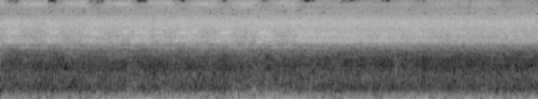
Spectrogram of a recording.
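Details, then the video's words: Cicadas calling on a summer day in the bamboo grove of Yongsan Family Park, a dense, steady high-pitched hiss that fills the clip without break, with faint low park rumble beneath. "용산가족공원 대나무숲 매미소리"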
